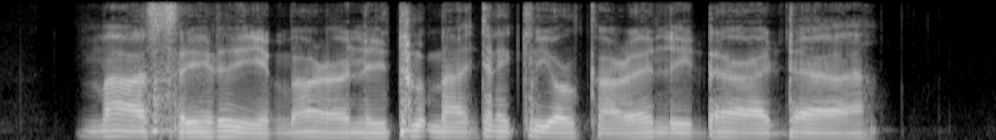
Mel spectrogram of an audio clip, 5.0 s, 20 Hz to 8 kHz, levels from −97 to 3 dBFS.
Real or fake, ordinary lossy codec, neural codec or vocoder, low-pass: fake; none; codec, 24 kHz, 1 kbps, SNAC; 7.2 kHz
